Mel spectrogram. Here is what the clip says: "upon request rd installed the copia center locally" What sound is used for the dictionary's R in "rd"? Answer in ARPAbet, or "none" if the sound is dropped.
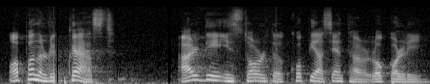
L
